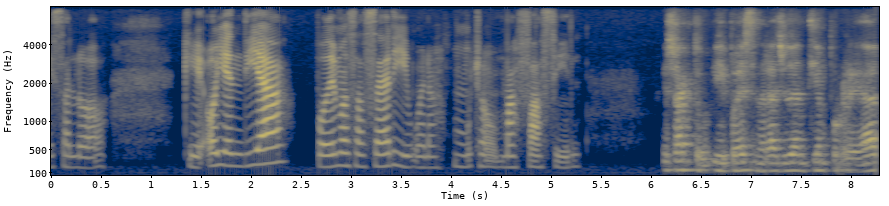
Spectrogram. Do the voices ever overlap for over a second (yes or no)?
no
